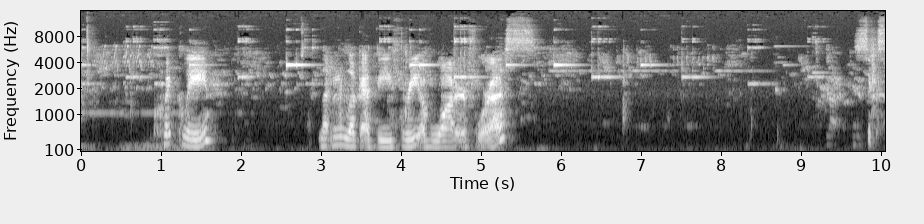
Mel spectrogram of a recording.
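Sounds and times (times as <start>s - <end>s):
wind chimes ringing: 0.0s - 10.0s.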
